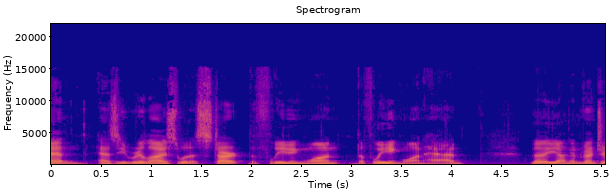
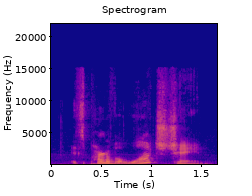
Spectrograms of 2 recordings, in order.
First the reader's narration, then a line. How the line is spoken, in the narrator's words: exclaimed Tom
